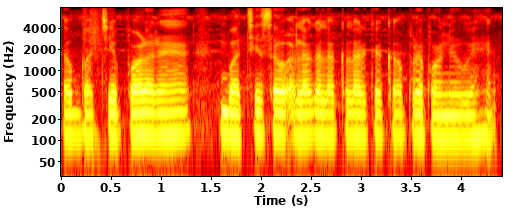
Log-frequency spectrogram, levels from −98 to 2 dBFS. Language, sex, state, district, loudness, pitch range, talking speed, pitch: Hindi, male, Jharkhand, Deoghar, -17 LUFS, 120-125 Hz, 190 wpm, 120 Hz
